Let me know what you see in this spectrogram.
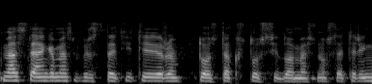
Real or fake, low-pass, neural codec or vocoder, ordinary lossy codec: fake; 7.2 kHz; codec, 16 kHz, 4.8 kbps, FACodec; AAC, 48 kbps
